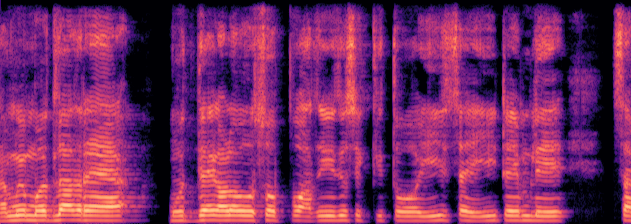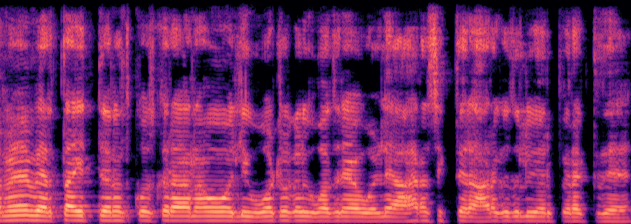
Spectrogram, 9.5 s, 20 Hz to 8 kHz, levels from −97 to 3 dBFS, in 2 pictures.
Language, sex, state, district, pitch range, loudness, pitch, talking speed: Kannada, male, Karnataka, Chamarajanagar, 150-165 Hz, -15 LUFS, 160 Hz, 160 wpm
